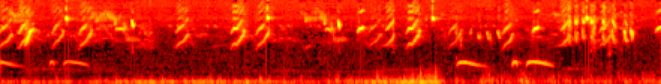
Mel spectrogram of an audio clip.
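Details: Several saffron finches in the wild, giving dense high chirps and short curved notes in loose bursts, while a lower paired down-slurred whistle repeats now and then against a steady low rumble.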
